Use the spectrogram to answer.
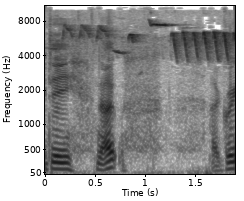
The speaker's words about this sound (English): oh, there's a loud bird there in the tree I'm just walking past.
